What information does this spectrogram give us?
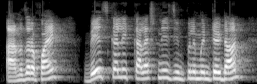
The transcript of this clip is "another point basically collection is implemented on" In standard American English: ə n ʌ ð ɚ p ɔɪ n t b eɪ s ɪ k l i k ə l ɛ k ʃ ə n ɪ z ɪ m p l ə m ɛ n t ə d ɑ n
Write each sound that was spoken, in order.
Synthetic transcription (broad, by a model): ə n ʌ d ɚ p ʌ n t b eɪ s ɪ k l i k ə l ɛ k ʃ ə n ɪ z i m p l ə m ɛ n t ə d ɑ n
